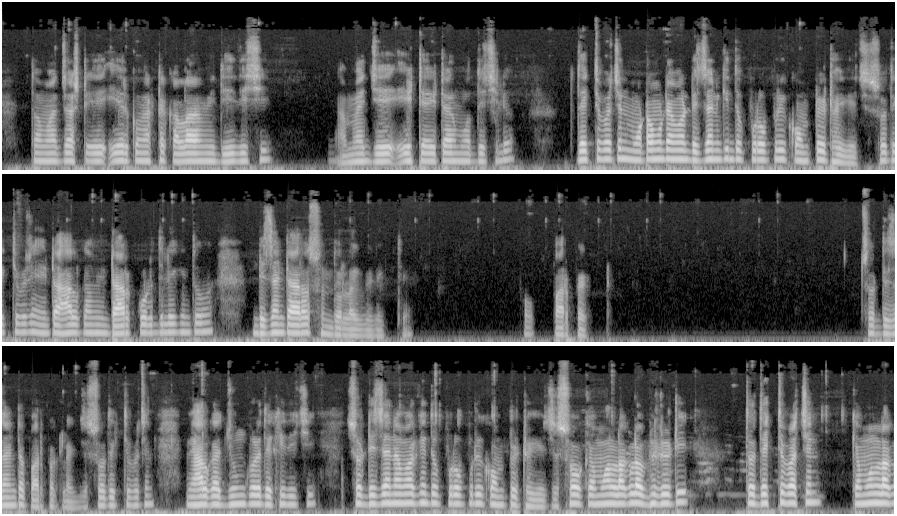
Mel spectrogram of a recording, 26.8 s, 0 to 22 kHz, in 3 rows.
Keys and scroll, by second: 19.7 ctrl+KP_Add, 21.2 ctrl+KP_Subtract, 22.2 KP_Add, 22.7 ctrl+KP_Add, 24.0 ctrl+KP_Subtract, 26.1 ctrl+KP_Add.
